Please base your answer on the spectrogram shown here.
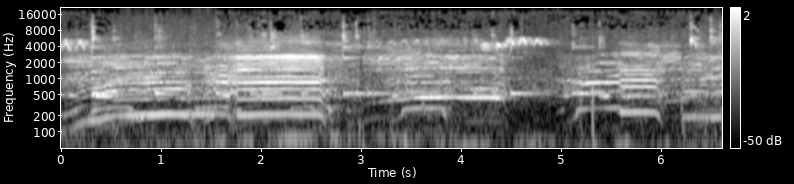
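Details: Cows out in a field lowing repeatedly, long drawn harmonic moos overlapping one another, loud and continuous for most of the stretch, with a thin steady tone in the background and occasional clanking.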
